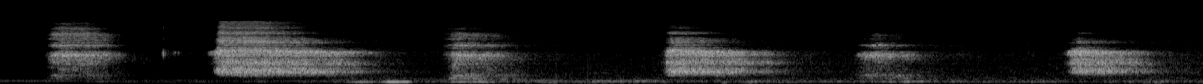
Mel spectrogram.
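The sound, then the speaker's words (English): Three slow, deep breaths, each a drawn-out inhale followed by an exhale, giving six soft breathy rushes spaced evenly, with a faint low hum beneath. “Stop what you're doing. T, take 3 deeper breaths.”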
